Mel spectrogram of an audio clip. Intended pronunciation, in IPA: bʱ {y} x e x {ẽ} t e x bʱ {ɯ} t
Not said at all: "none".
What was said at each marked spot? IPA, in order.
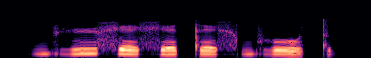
y, e, u

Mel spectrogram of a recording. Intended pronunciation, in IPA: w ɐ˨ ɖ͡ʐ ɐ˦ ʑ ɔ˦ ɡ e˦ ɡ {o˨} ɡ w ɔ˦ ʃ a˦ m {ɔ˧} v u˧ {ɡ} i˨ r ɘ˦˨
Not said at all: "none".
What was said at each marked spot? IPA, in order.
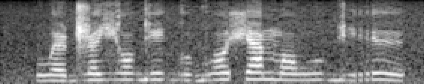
o˨, ɔ˧, ɡ

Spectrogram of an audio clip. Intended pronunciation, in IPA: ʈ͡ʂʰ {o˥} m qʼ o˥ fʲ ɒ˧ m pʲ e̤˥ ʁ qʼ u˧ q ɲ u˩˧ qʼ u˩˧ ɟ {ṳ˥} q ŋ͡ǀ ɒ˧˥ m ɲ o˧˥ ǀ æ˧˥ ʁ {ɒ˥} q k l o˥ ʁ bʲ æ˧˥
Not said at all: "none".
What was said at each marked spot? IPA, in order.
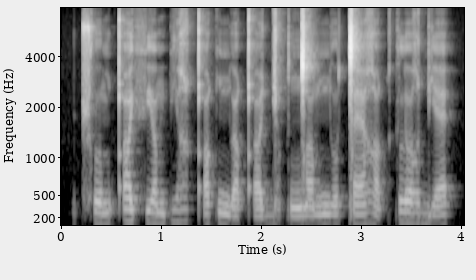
o˧, ṳ˩, ɒ˩˧

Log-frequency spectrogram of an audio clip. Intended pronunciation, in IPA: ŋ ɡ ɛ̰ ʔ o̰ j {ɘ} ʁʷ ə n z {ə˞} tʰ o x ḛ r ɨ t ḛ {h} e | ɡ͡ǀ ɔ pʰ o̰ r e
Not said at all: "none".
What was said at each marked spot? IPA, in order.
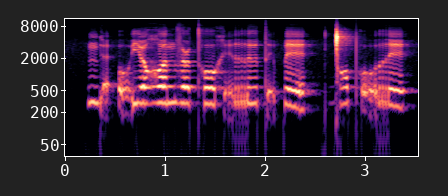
ø, ə˞, p

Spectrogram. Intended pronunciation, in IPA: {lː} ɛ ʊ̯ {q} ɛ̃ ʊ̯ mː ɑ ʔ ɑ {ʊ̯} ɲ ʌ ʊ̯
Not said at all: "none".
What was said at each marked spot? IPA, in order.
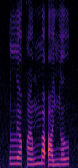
lː, q, ɪ̯

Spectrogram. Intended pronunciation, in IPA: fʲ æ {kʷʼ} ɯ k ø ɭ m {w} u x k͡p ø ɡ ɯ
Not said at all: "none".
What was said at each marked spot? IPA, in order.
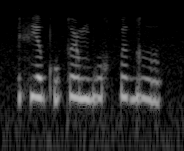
kʷʼ, b

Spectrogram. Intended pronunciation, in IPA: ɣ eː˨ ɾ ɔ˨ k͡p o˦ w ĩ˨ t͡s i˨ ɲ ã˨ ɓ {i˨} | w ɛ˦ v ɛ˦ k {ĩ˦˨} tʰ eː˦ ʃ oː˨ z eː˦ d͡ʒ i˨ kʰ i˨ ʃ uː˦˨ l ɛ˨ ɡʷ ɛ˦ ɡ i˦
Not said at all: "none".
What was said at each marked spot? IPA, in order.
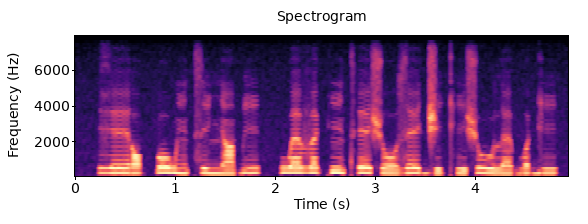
i˦, ĩ˦˨

